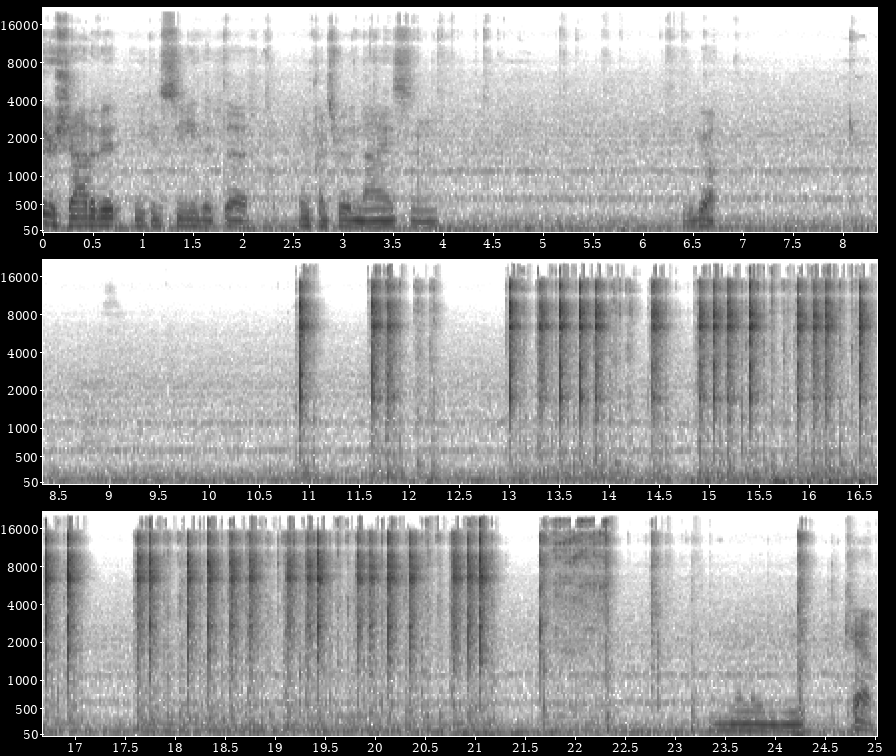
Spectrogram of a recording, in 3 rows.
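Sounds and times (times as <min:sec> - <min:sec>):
typewriter keys striking: 0:10.9 - 0:12.3, 0:13.0 - 0:21.8.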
